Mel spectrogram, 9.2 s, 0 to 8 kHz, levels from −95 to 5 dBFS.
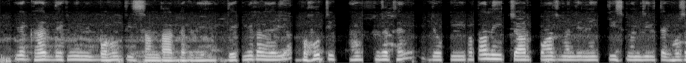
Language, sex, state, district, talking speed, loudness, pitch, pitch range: Hindi, male, Bihar, Saharsa, 215 wpm, -19 LUFS, 165 Hz, 155-175 Hz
